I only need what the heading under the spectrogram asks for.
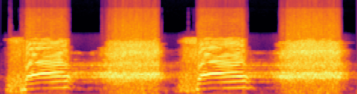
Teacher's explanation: بعض ادا کرتے ہوئے سا کو زبان باہر نکال لیتے ہیں، سا سا زبان باہر آ جاتی ہے، بلکہ اس کا جو مخرج ہے وہ یہ ہے کہ سرا زبان یعنی زبان کا سرا اوپر کے سامنے والے 2 دانتوں کے اندرونی کنارے، اندرونی کنارے، اس سے آپ لگائیں گے تو انشاءاللہ سا ادا ہوگا.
